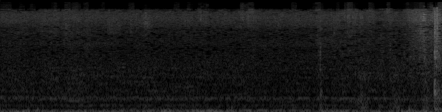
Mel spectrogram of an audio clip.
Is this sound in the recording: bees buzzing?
yes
